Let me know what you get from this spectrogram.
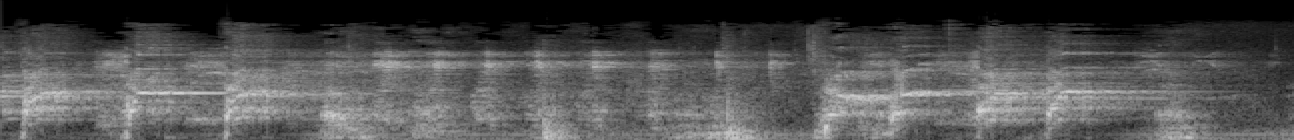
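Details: Female pet dog at her loudest, barking at a laughing, rolling toy triggered by motion; irregular barks about twice a second, layered over the toy's tonal laughter.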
